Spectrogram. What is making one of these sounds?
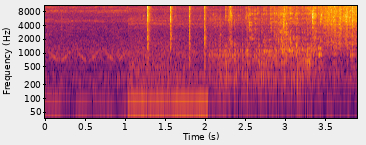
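An egg cracks against a pan's edge.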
